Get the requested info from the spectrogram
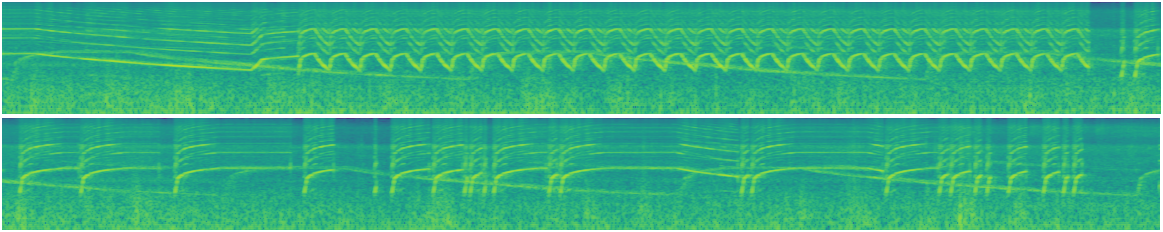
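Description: Electronic emergency siren sounding continuously and switching modes. A slow falling wail runs under a fast yelp of about three cycles a second for the first ten seconds or so, then gives way to short rising chirps and whoops. Under it runs the low rumble of wind and traffic from riding in an escort.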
